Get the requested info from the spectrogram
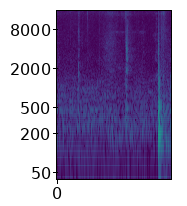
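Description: Steady low outdoor city rumble, with two light knocks about a second apart.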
